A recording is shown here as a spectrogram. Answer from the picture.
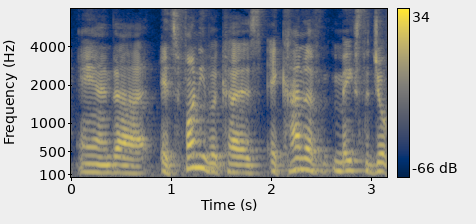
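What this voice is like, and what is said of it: Usual voice. Nothing is said of it.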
